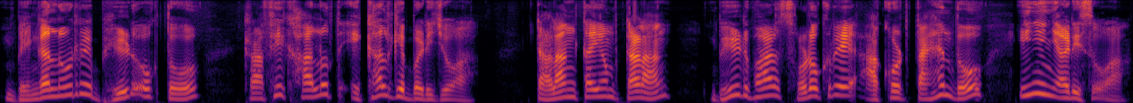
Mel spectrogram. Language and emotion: Santali, disgusted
